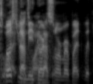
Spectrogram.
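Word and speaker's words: Midgardsormr: because they showed a Midgar Salam. Or is that how it's pronounced? Or it's yeah, I mean it's supposed to be Midgar Zormer. Midgar Zormer. I've always said like Midgar Salam.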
